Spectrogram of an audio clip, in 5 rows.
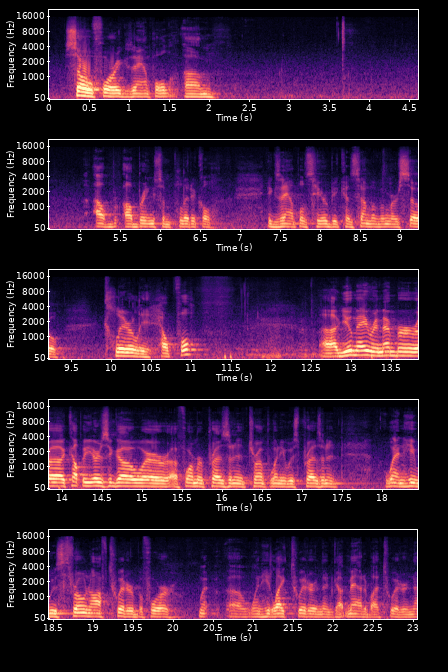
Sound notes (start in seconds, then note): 11.1 laughs; 11.6 audience laughing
